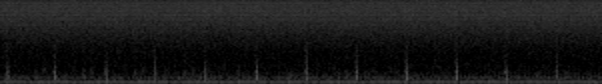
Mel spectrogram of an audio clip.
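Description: Faint steady electrical hum and hiss, with a short click repeating evenly about twice a second. This is the playback noise of an unrecorded stretch of videotape.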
